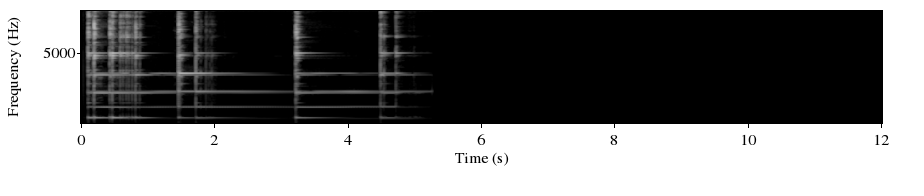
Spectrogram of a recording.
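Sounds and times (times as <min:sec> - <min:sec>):
bell: 0:00.0 - 0:05.3.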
